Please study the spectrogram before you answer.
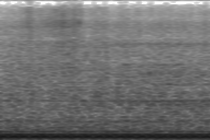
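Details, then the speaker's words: Idle after a Flashark header install replacing the cracked stock manifold, with the gutted stock cat back in place: an even, very loud, boomy rumble that is obnoxious when driving. A small exhaust leak still remains. "This is what it sounds like just idling, but driving it is incredibly loud. Very obnoxious, but that's probably because I gutted the cat."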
